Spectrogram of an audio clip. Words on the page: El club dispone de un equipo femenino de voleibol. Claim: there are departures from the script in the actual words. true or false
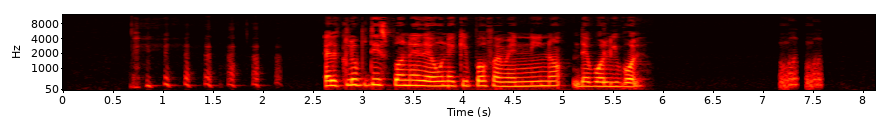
false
